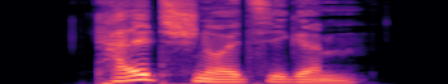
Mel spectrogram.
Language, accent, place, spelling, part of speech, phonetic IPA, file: German, Germany, Berlin, kaltschnäuzigem, adjective, [ˈkaltˌʃnɔɪ̯t͡sɪɡəm], De-kaltschnäuzigem.ogg
- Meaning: strong dative masculine/neuter singular of kaltschnäuzig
